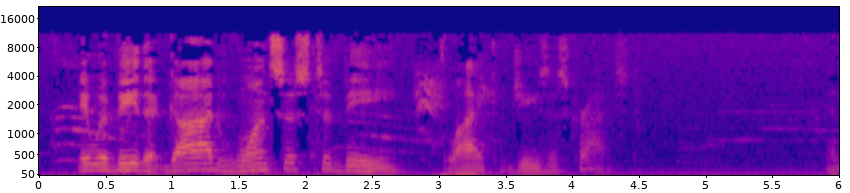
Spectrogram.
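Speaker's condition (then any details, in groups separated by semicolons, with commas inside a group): No condition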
